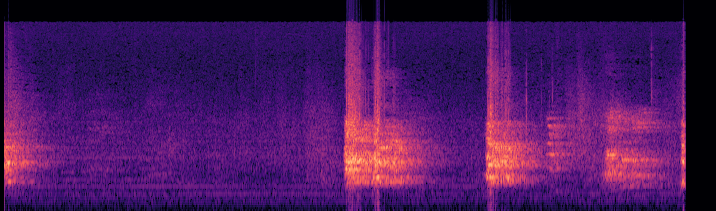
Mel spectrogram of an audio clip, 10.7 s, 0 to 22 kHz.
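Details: Dogs at a boarding or play facility recorded on December 16, 2016, giving loud, harsh barks in three bursts after a quieter stretch with faint speech.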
